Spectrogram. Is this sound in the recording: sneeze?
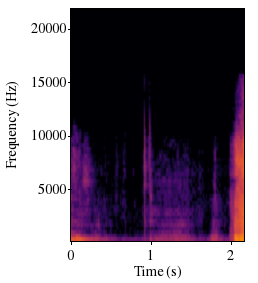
yes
